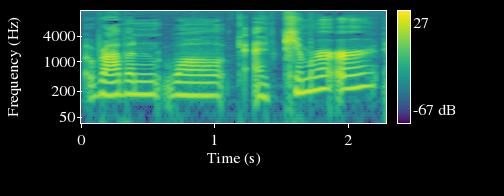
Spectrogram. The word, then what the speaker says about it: Robin Wall Kimmerer: And you quote Robin Wall Kimmerer, am I saying that correctly? – Mm-hmm.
